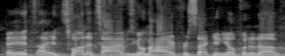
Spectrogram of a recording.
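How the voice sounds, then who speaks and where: A man's voice: fairly high pitch, racing, music in the background. A young man chatting casually and informally inside a helmet while riding a motorcycle, meandering from thought to thought and swearing mildly. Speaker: motorcycle vlogger. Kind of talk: casual rambling motovlog chat. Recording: steady engine and road noise.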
